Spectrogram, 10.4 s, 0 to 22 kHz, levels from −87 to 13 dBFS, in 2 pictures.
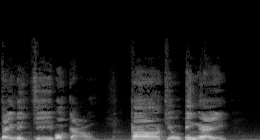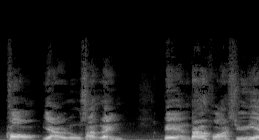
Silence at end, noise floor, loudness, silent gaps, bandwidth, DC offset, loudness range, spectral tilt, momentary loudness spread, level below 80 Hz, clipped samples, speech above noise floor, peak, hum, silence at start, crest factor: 0 s; -50 dBFS; -18 LUFS; none; 11.5 kHz; under 0.1%; 1 LU; -6 dB/octave; 12 LU; -52 dBFS; under 0.1%; 32 dB; -2 dBFS; none; 0.05 s; 18 dB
